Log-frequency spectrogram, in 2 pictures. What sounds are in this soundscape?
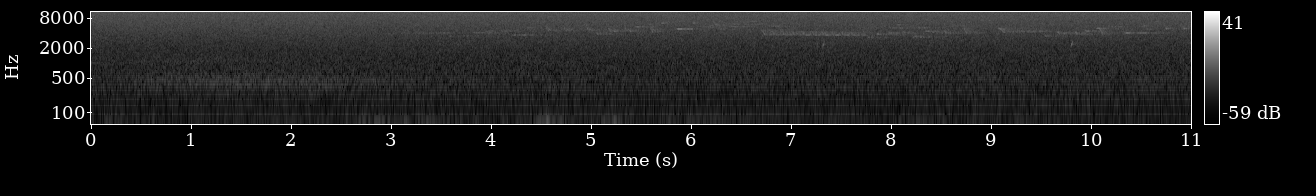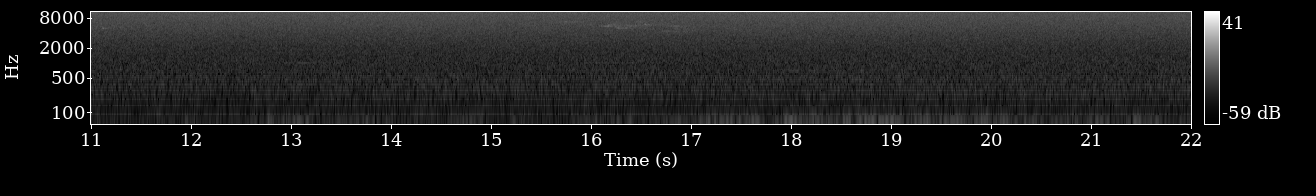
Winter Wren, Brown Creeper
